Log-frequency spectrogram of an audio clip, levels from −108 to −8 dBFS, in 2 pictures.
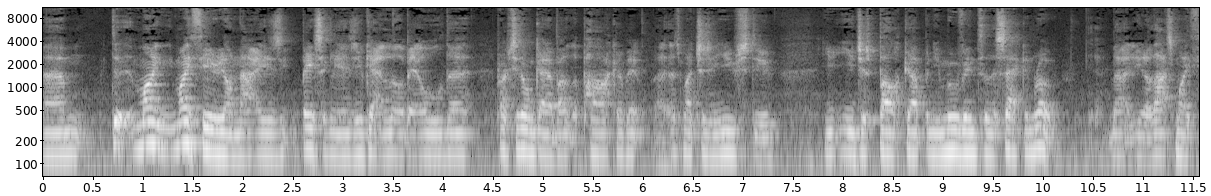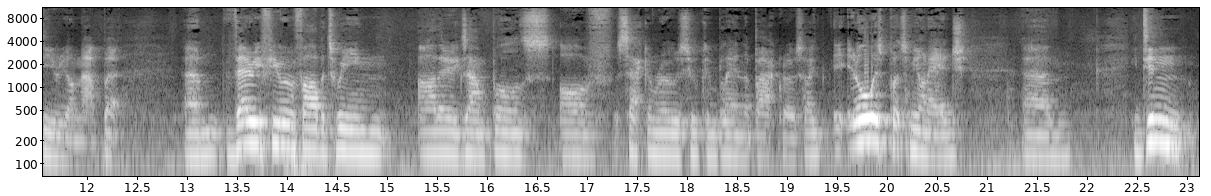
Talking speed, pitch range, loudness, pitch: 215 wpm, 115-130 Hz, -22 LUFS, 125 Hz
